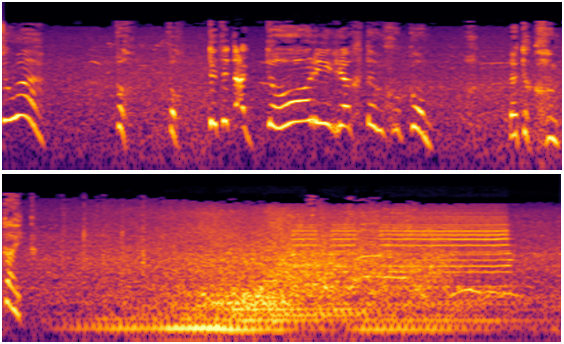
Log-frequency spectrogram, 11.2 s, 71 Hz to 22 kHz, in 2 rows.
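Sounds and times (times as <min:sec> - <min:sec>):
road noise: 0:00.0 - 0:11.1
speech: 0:01.2 - 0:06.0
truck rumbling as it drives past on a street: 0:06.3 - 0:11.1
truck horn blast: 0:08.4 - 0:10.8.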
